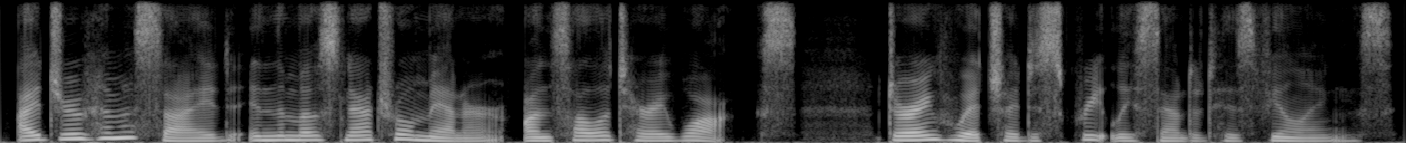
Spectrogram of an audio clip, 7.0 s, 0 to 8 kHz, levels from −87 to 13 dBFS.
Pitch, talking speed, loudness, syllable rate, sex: 190 Hz, 160 wpm, -20 LUFS, 5.1 syllables/s, female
